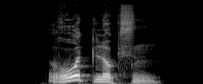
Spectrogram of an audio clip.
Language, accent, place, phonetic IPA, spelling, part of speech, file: German, Germany, Berlin, [ˈʁoːtˌlʊksn̩], Rotluchsen, noun, De-Rotluchsen.ogg
- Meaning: dative plural of Rotluchs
